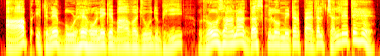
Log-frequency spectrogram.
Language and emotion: Urdu, surprised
